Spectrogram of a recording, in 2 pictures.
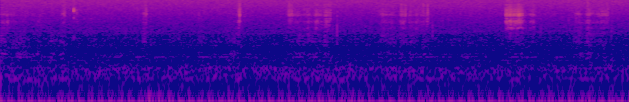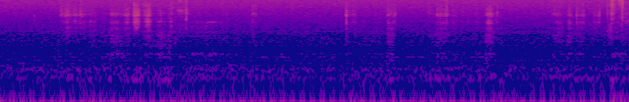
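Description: A pen or marker draws lines on a handmade Stampin' Up birthday card, giving a steady, quiet scratching and scraping of strokes that continues close up with no talking.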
